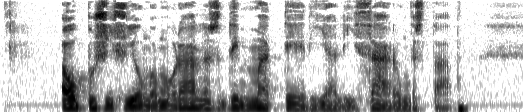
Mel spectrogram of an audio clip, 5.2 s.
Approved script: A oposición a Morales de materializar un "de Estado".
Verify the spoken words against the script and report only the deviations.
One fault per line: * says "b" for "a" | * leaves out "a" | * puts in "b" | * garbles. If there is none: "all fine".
all fine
